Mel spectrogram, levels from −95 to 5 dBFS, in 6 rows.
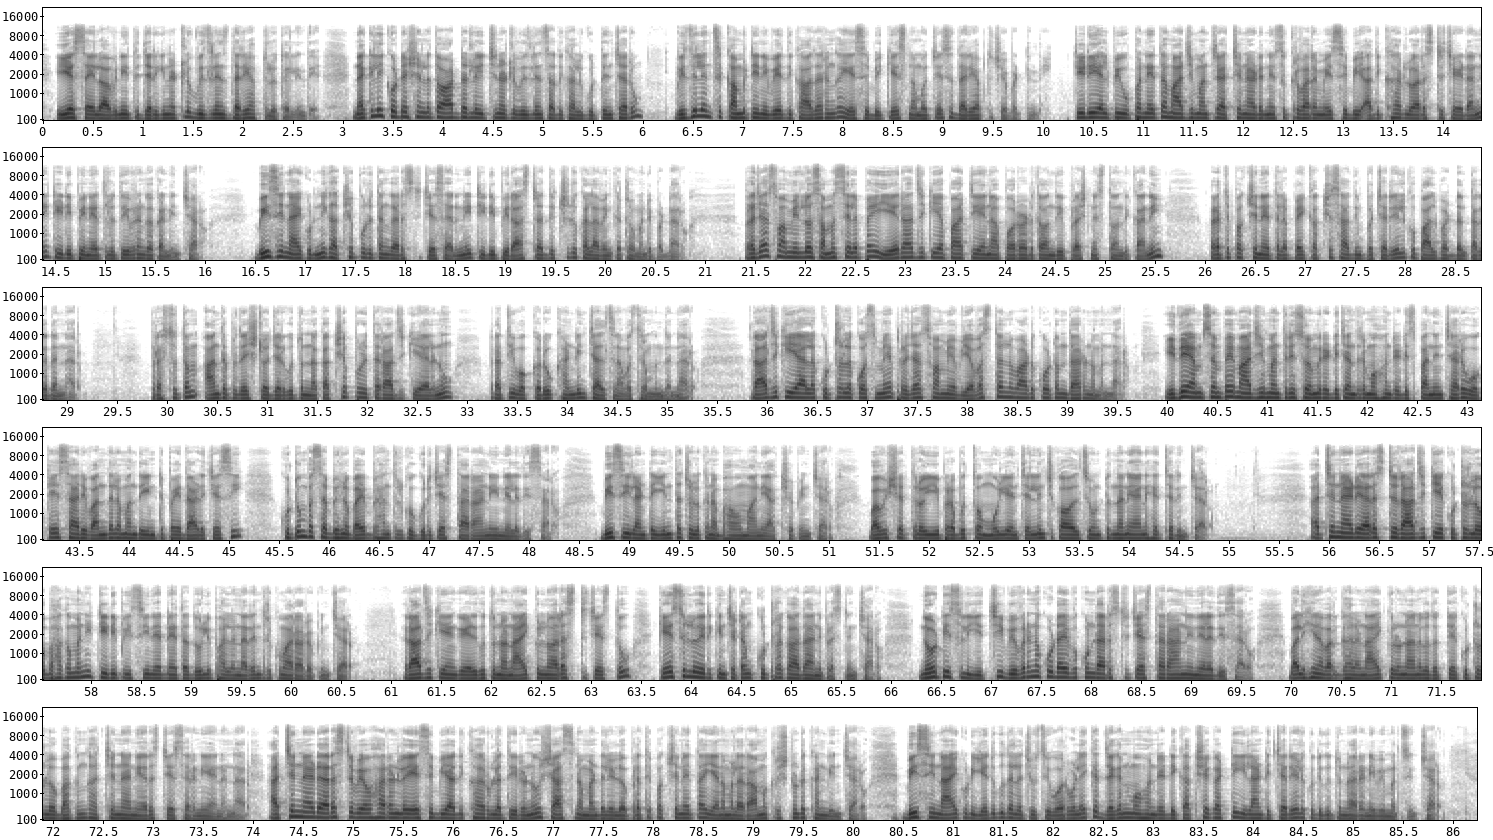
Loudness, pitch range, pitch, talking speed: -23 LUFS, 120-145 Hz, 130 Hz, 125 wpm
